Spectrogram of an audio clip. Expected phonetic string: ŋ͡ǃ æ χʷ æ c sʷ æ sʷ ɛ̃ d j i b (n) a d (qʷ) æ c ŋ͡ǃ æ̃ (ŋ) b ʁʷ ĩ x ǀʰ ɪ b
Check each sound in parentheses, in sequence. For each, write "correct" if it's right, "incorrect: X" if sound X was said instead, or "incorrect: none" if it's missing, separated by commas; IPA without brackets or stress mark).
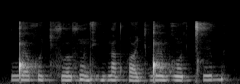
incorrect: ŋ, correct, incorrect: none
